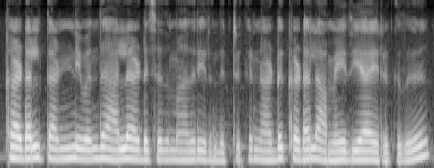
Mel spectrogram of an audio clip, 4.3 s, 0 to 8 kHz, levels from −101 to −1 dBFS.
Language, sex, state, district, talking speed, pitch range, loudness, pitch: Tamil, female, Tamil Nadu, Kanyakumari, 150 wpm, 160-190 Hz, -16 LUFS, 175 Hz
